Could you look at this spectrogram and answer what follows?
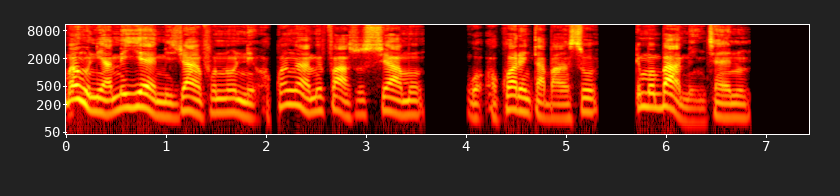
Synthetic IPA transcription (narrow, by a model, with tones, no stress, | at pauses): m˦ã˦hũ˨nɪ̃˨a˨mɪ̃˦jɛ˦˨mĩ˨s̬ɾa˦ɛ˨n˨fʊ˦nʊ̃˦nɪ̃˨ʔɔ˨kʷʰã˦ŋã˨mɪ̃˦fa˦˨s̬ʊ˦sʊ˦a˨mʊ̃˦ | wɔ˨ʔɔ˨kʰɔ˦ɾɪ˨˦n̩˨tʰa˨bã˨n˨sʊ˦ | dɪ̃˦mʊ̃˦ba˦˨mɪ̃˨ɲ˨t͡ɕʰɛ̃˦nũ˦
